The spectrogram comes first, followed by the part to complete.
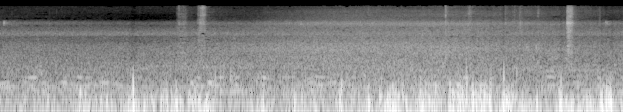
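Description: Wind buffeting a phone's microphone: an uneven low rumble that swells and fades, with a few faint clicks.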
